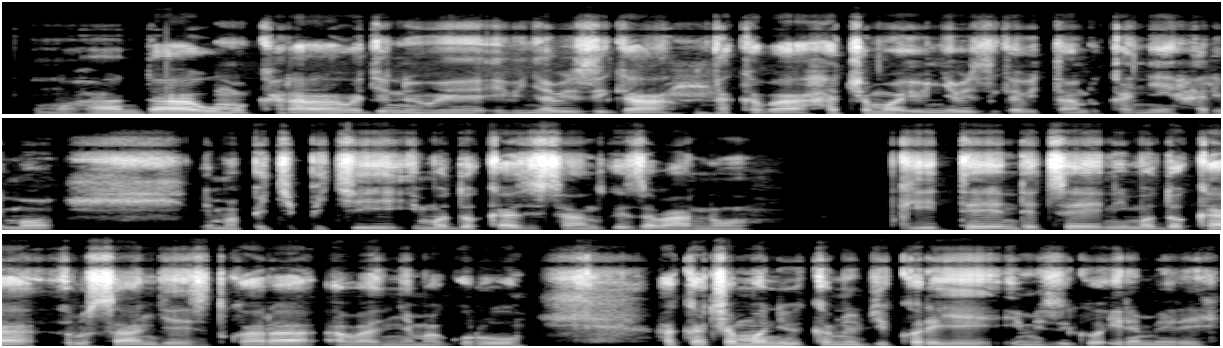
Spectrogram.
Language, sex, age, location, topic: Kinyarwanda, female, 36-49, Kigali, government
